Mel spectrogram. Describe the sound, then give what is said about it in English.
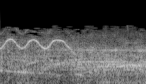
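A large crowd cheers loudly and steadily along a parade route as the President and Laura Bush walk down it after his inauguration for a second term, a dense wash of voices with a high warbling whistle cutting through for the first half second. “Crowds went wild as the President and Laura Bush walked down the parade route after the President took office on Thursday, officially kicking off his second term.”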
